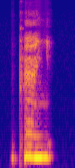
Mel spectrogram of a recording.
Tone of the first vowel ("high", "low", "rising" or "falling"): high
